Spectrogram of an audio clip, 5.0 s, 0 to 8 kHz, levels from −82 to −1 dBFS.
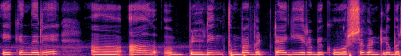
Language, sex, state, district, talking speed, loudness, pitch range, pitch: Kannada, female, Karnataka, Belgaum, 95 wpm, -13 LUFS, 230-260 Hz, 240 Hz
